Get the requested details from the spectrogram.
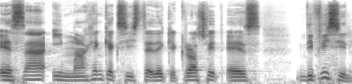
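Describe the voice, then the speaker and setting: Over a very clean recording with a silent background comes a plain, everyday voice with ordinary pitch variation. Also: man. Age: 30s. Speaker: gym owner and podcast host. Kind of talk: solo podcast monologue.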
